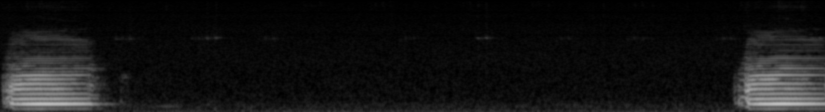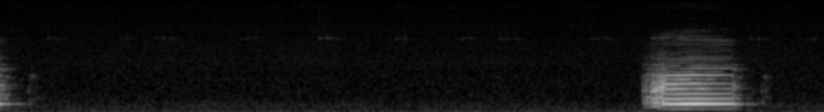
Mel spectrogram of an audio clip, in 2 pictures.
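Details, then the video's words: Banded bullfrog, Kaloula pulchra, giving three deep, nasal, lowing calls. Each is rich in harmonics and lasts under a second, repeated about every five seconds against a quiet, still background. "Richiamo Kaloula Pulchra (Rana toro asiatica)"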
